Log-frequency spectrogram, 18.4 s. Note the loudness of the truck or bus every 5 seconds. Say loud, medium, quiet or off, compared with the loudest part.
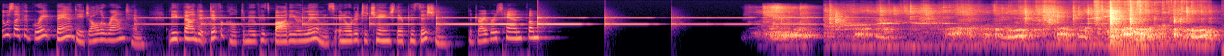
medium, loud, medium, off.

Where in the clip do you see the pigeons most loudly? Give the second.
17 s.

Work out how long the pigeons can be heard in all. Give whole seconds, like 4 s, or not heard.
7 s.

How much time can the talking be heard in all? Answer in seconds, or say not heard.
8 s.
